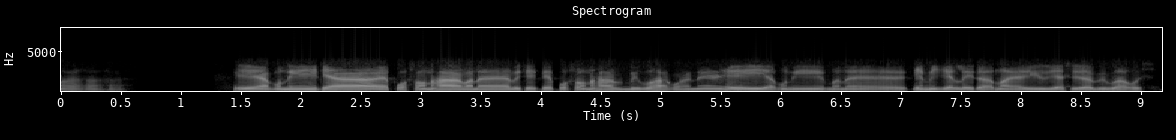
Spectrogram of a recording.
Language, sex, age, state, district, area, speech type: Assamese, male, 45-60, Assam, Charaideo, rural, conversation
